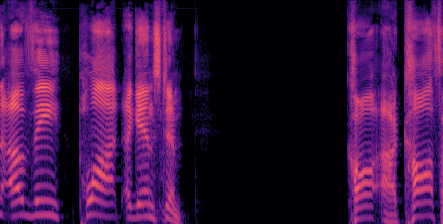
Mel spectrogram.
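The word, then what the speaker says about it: Cauth: Koth or Kuth, I don't know how to pronounce his last name, C-A-U-T-H, Koth, said, "I'm just fortunate that the hitman got a conscience and reached out to me.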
